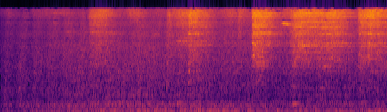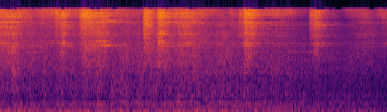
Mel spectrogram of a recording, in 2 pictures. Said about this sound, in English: You've been listening to A Train Over the Beeline in Bloomington, Indiana.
